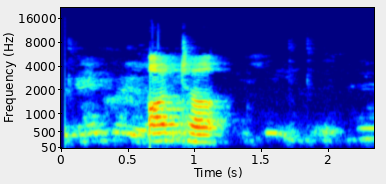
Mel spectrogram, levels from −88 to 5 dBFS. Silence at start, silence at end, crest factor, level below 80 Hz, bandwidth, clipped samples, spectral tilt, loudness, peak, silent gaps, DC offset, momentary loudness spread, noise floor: 0.05 s; 0 s; 20 dB; -68 dBFS; 9.8 kHz; under 0.1%; -3 dB/octave; -17 LUFS; -2 dBFS; none; under 0.1%; 22 LU; -45 dBFS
